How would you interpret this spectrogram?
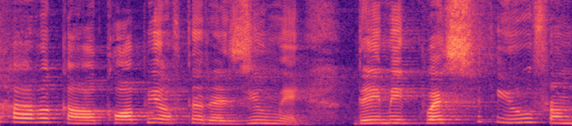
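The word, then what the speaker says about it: résumé: This is a French word with an accent, so we pronounce it as resume.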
